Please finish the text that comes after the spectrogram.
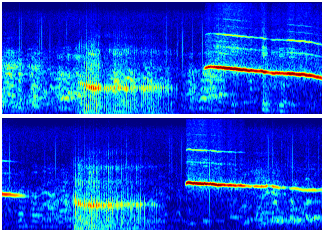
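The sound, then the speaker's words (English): A loud, raspy snore on the inhale followed by a long, high whistle sliding downward on the exhale, repeated twice in a steady, comic sleeping rhythm, prominent. “Whistles tonight.”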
